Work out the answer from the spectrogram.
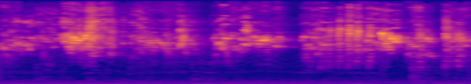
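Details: Pet budgies flirting give short squawky, buzzy chirp phrases at a steady high pitch, loudest near the start and again after a brief lull.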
